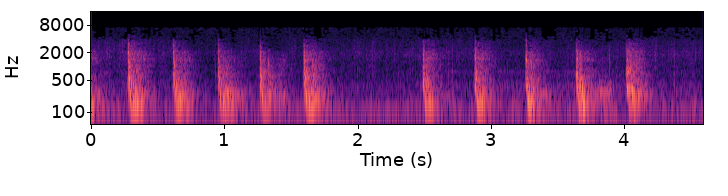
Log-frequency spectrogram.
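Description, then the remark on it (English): Hammering nails into a floorboard: two bursts of about five sharp, solid blows each at a steady pace, separated by a short pause. No voices. “All right, I'll put the floorboard back in place now. Hammer these nails in, and that'll be sound again.”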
